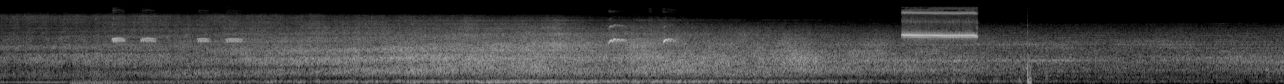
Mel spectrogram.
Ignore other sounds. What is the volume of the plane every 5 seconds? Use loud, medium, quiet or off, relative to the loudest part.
loud, loud, medium.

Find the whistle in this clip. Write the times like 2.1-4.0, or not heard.
0.7-2.5, 6.0-6.8, 9.0-10.3.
